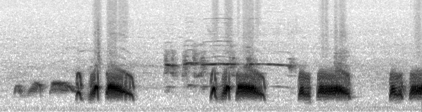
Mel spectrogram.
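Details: Spotted dove cooing to excite a male: soft lead-in notes build into repeated phrases of a quick double note and a drawn-out throaty coo, with a faint high crowing call briefly in the background.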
